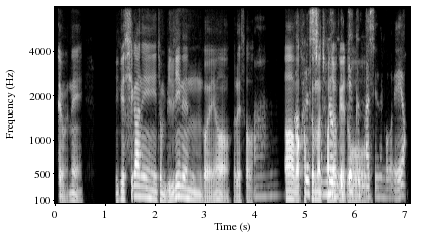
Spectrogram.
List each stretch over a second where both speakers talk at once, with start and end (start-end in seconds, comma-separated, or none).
4.8-6.4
